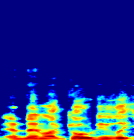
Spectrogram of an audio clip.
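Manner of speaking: ordinary delivery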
